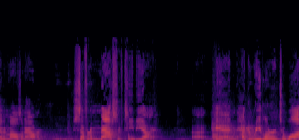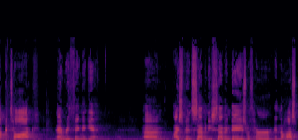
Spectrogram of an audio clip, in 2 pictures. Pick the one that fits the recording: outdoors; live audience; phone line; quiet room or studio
live audience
